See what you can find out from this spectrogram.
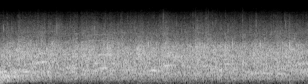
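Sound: church audience applauding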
